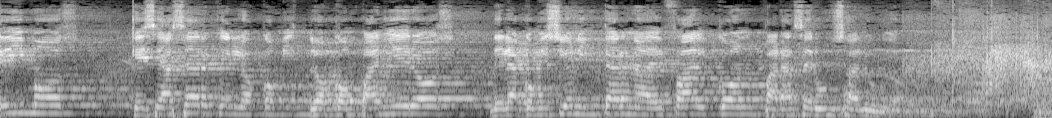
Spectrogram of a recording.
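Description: A group of people sings together loudly in a large hall.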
